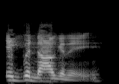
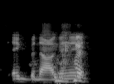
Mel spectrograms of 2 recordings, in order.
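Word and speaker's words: Igbinoghene: Noah, it's Igbinogany. That's how you pronounce it. I've been saying it wrong the entire time also, and then I heard Trey Wingo say it during the draft. Igbinogany.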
